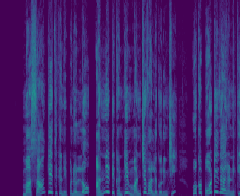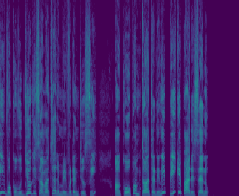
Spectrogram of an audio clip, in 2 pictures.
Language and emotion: Telugu, angry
